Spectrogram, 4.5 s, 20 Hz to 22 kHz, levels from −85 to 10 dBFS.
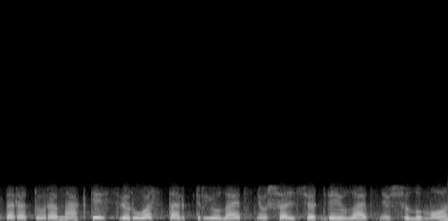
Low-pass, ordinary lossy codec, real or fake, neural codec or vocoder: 3.6 kHz; Opus, 24 kbps; real; none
